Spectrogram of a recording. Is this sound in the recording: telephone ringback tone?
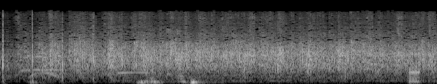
no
